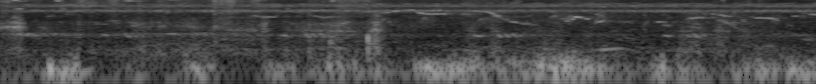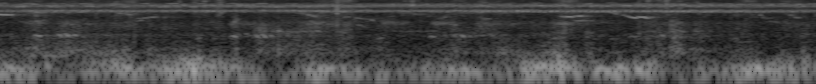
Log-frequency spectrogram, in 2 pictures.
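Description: Insects droning steadily at a high pitch, with soft footsteps on a grassy field bund about once a second.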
